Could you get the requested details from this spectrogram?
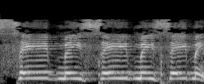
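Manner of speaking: acted loud crying, man's voice. Speaking of a man who cannot see, speaker acts out his words, acting out a loud cry. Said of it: "He is crying aloud".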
